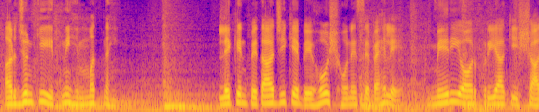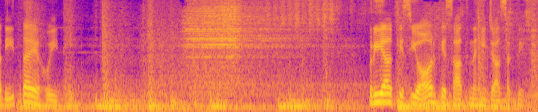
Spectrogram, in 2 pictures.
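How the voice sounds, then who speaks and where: A young actor playing a humiliated but defiant servant hero who speaks firmly, in dubbed drama acting. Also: male voice, medium pitch, fairly quick, music in the background, lightly acted. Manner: firm, restrained, defiant.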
